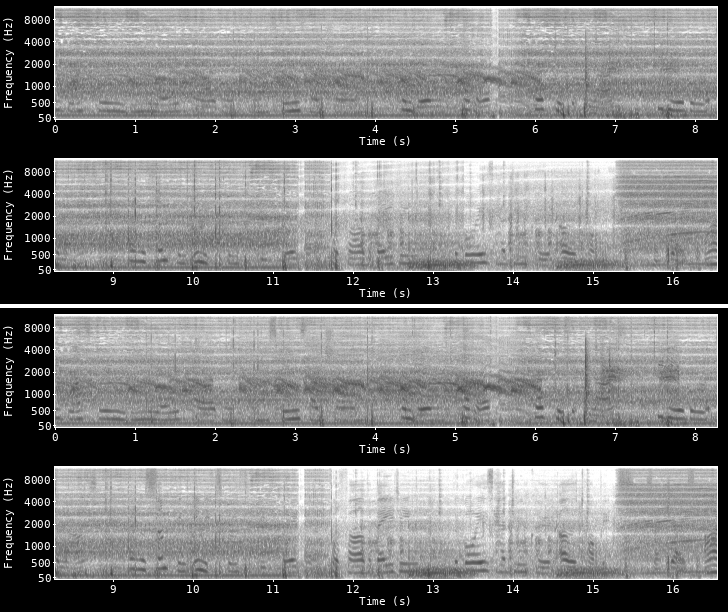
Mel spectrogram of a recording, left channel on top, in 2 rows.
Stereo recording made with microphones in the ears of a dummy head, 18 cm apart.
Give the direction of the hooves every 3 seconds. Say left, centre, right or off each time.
right, right, centre, left, left, left.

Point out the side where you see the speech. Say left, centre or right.
right.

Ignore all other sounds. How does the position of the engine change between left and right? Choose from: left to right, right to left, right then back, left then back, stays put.
stays put.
